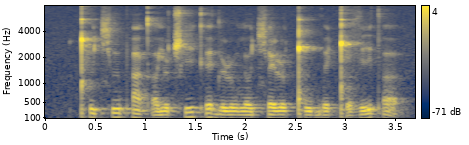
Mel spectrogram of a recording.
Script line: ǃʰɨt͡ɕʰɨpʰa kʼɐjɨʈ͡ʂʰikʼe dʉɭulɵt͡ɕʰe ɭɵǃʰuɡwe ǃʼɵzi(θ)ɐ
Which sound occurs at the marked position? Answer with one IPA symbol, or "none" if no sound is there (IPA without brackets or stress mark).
tʼ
